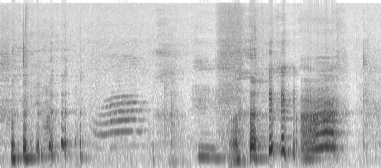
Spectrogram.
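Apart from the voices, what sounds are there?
cat meowing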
